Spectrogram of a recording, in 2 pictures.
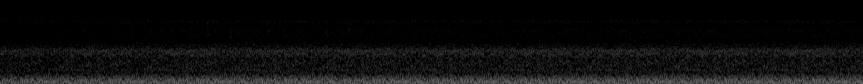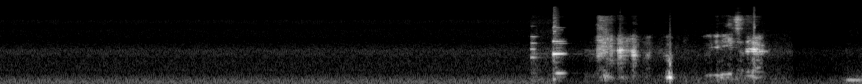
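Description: Faint steady hum and hiss from an open microphone on an online call, then about 14 seconds in a sharp click and a few short, loud bursts of a person's voice.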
